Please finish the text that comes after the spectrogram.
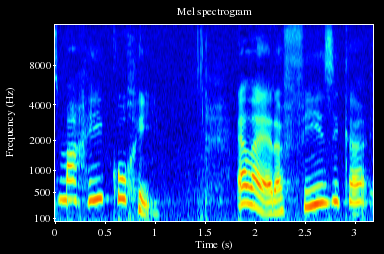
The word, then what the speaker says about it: Marie Curie: Talvez você ouça falar dela como Marie Curie, mas a pronúncia correta é em francês Marie Curie.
